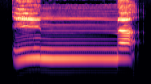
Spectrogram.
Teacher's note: Kati gwe n'ozaatula nga eringa ennyukuta emu, wabula ojatula nga eggumidde. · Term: idgham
